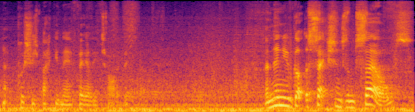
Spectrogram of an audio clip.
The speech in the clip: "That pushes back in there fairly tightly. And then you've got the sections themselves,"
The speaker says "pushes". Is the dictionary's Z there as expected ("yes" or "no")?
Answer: yes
